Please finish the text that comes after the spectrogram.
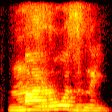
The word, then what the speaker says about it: морозный: Морозный. Морозный. Морозный. This is an adjective, frost, but an adjective. Морозный. Морозный. And here you can hear that I pronounce Z, морозный. Z here is in a strong position.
